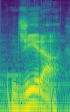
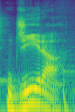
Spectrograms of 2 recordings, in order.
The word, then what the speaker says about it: Jira: And Jira, the project management tool. It's Jira, not Jira.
